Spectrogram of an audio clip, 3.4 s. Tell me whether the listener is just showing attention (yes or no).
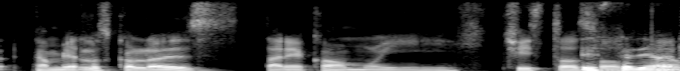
no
